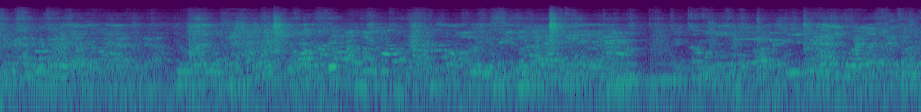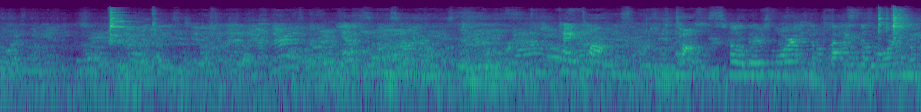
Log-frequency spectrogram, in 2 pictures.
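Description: A crowd of adults and children chatter throughout in a large echoing room.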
